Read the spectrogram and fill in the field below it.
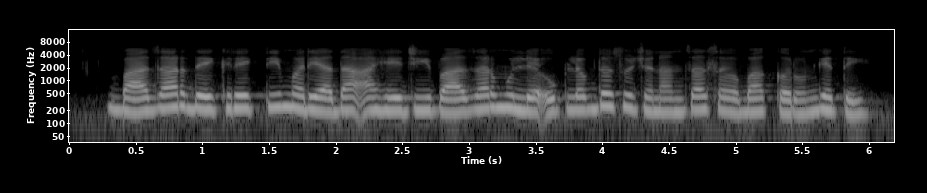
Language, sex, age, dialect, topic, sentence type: Marathi, female, 25-30, Northern Konkan, banking, statement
